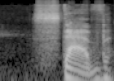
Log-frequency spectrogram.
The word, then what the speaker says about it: Stav: Would you pronounce it Stave or Stav? Personally, even if you've already heard me say Stav, just look at it and think, I'd say Stave.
